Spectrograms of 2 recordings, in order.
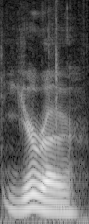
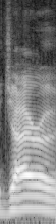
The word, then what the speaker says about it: gyro: right Hayden says LMAO it's a sandwich pronounced Euro oh so gyro is definitely not the way to say it man it's a g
